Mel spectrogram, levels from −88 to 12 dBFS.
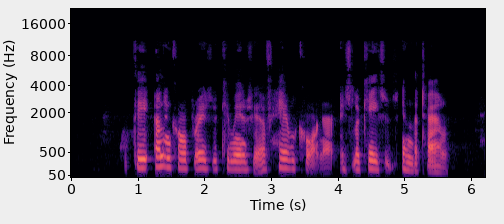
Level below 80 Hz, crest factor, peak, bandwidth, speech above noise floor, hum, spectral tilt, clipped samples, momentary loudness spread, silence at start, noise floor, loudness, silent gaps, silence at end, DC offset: -82 dBFS; 22 dB; -6 dBFS; 11.5 kHz; 47 dB; none; -6 dB/octave; under 0.1%; 11 LU; 0.95 s; -74 dBFS; -27 LUFS; none; 0.6 s; under 0.1%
